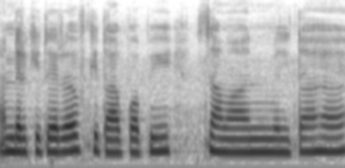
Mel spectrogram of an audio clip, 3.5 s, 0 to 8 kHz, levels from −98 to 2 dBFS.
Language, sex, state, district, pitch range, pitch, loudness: Hindi, female, Uttar Pradesh, Gorakhpur, 195-205 Hz, 200 Hz, -23 LUFS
